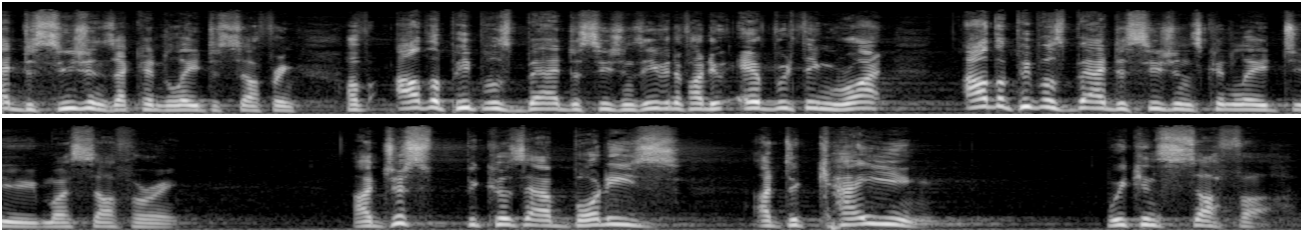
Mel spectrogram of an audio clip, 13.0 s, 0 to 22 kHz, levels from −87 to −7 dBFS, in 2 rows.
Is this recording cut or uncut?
uncut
